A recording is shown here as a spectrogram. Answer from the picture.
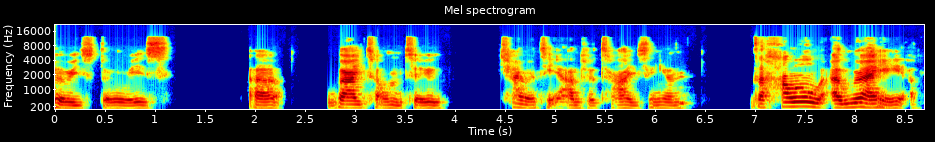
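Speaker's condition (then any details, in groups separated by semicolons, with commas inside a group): Muscular dystrophy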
